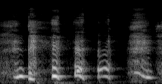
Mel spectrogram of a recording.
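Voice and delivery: high laugh bursting out; bright laugh. Real, not acted. Laughing at her own moving mess, high bright laugh. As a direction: laugh at the chaos of it all.

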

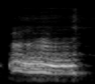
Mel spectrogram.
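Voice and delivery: high startled little gasp; shocked kid gasp. Retold or imitated. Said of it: "Looking at her like".

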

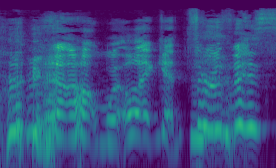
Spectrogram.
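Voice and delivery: laughing. Pretend. Mock self-pity, laughing.

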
